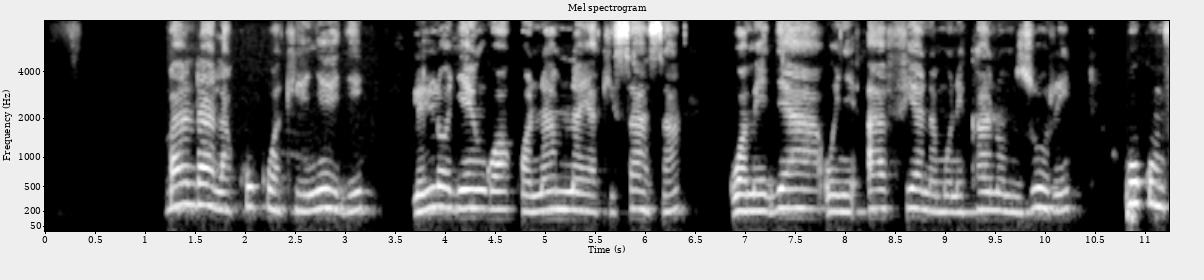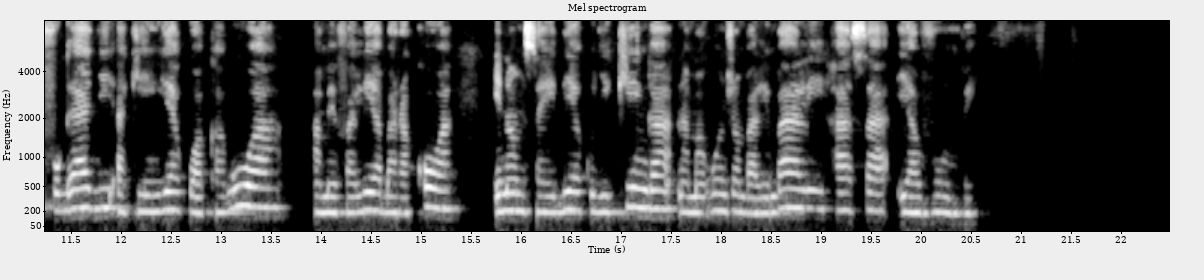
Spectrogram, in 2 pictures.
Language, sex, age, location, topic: Swahili, female, 36-49, Dar es Salaam, agriculture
